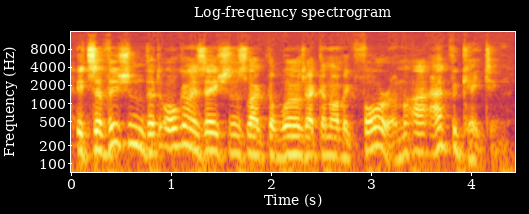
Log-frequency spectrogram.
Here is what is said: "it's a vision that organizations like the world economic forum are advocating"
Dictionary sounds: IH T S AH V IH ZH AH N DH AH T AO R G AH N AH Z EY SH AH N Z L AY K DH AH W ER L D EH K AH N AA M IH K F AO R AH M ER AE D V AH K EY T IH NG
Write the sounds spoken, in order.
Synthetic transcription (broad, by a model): IH T S AH V IH ZH AH N DH AH T AO R G AH N AH Z EY SH AH N Z L AY K DH AH W ER L D EH K AH N AA M IH K F AO R AH M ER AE D V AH K EY T IH NG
